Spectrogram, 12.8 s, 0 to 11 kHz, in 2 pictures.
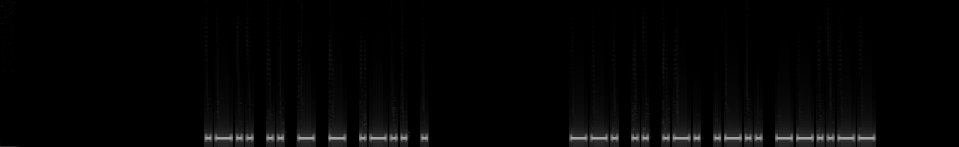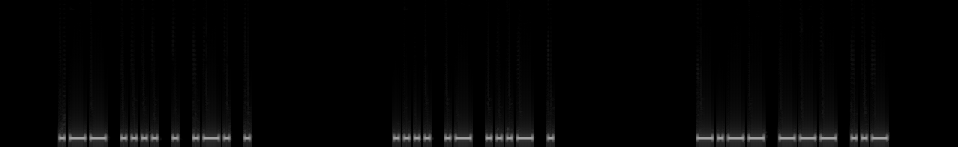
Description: Morse code, heard as a keyed tone, about 36 wpm, 700 Hz. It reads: LITTLE GIRL, WHERE HAVE YOU
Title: 4x Word-Spacing - Sentences from Top 400 Words - 35wpm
